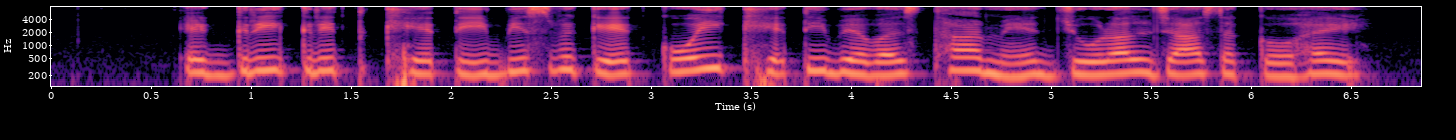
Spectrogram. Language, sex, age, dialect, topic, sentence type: Magahi, female, 25-30, Southern, agriculture, statement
